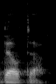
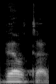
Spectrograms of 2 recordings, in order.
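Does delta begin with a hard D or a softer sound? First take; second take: hard D; softer sound. First: The word begins with a hard D sound. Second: The word begins without a hard D sound. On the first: The speaker calls it wrong. "not delta" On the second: The speaker calls it right. "you don't actually say D, you say delta"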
